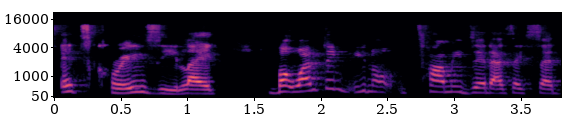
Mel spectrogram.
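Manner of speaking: usual speaking voice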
